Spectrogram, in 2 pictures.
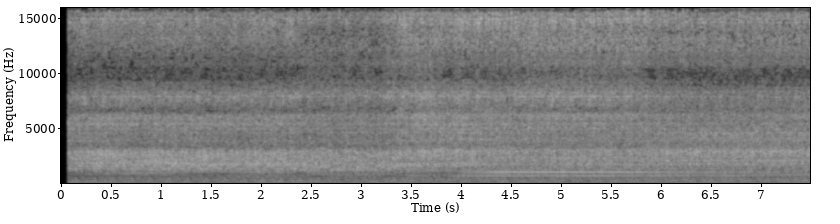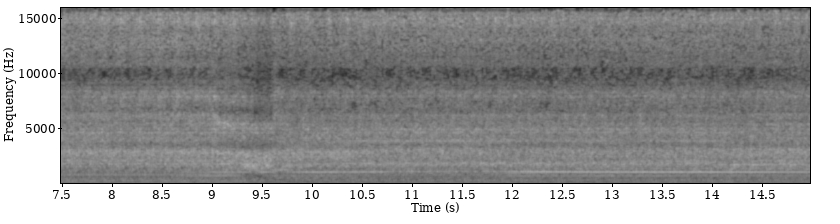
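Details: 2012 Chevrolet Silverado 2500HD Duramax diesel idling steadily with a thin, high whine near 1 kHz that fades in and out; owner suspects the oil pump, not confirmed.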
